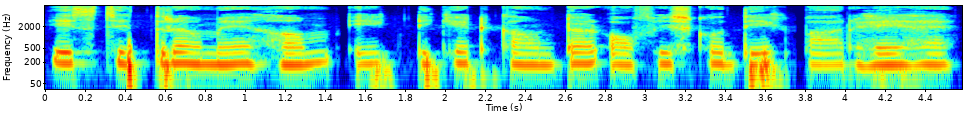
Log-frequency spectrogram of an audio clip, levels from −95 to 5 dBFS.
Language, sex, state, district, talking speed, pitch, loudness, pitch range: Hindi, male, Assam, Kamrup Metropolitan, 170 wpm, 180 Hz, -21 LUFS, 175-190 Hz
